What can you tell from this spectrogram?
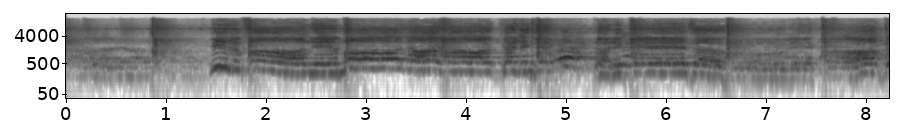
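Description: A group of men chanting a noha, an Urdu Muharram lament, in unison. The chant comes in strongly about a second and a half in. Regular slaps of matam, hands beating on bare chests, keep time with it.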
